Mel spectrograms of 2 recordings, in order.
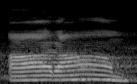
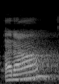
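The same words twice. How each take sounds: First: आराम drawn out very slowly, "aaa-raaam"; long first vowel. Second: आराम with a clipped first vowel, "araam"; wrong short first vowel. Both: Shown as a demonstration. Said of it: "ये राम लिखा है".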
